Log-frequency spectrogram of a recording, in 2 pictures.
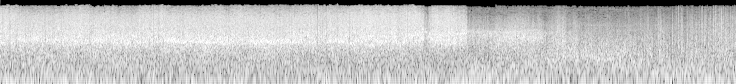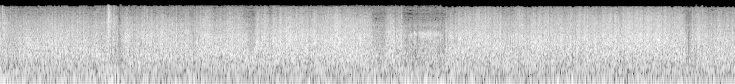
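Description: Wind rushing over the microphone of a camera in a moving road vehicle, with steady low road and engine rumble beneath. A band of hiss thins out about nine or ten seconds in.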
